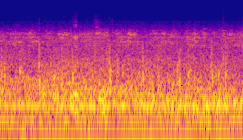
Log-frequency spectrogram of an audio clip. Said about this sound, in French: L'orage est très fort.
